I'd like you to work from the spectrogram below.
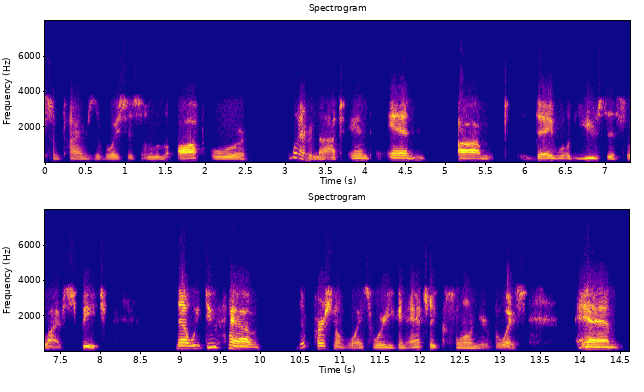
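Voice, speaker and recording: Husky-voiced man on a tinny line. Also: low voice, dry recording. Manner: chatty, explanatory, with frequent fillers. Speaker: guest presenter at a technology user group. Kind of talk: casual presentation. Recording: tinny phone-like audio.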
